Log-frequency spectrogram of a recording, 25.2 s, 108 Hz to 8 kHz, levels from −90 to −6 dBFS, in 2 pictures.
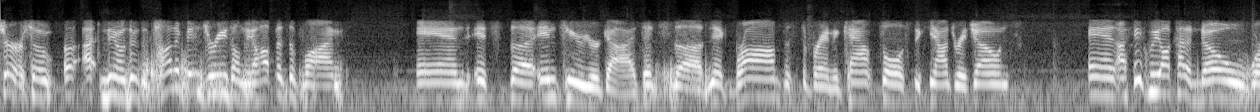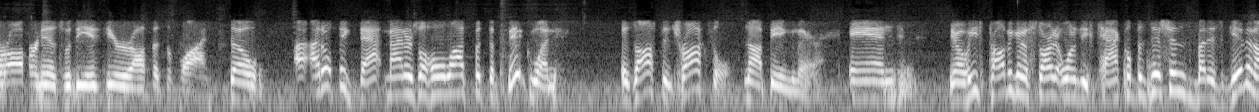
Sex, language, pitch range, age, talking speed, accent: male, English, 160-205 Hz, 40-59, 200 wpm, American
